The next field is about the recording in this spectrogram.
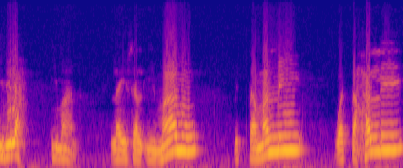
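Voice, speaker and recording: The speech moves at a very slow pace with very wide swings in pitch. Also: man. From Jakarta, Indonesia. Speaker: Islamic cleric, preacher. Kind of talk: religious sermon. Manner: calm, soothing.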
